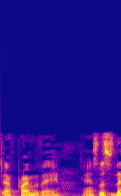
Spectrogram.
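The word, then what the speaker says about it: f′(a): This f with the little apostrophe and then the a, pronounced f prime of a.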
